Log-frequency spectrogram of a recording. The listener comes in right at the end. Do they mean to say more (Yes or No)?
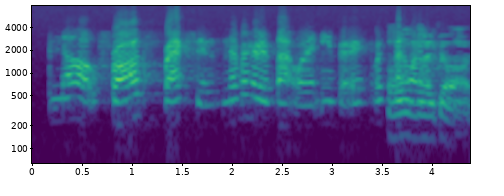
Yes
